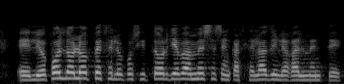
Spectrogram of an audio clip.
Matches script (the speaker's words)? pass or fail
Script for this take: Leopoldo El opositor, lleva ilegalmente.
fail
